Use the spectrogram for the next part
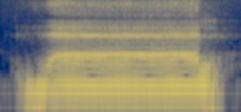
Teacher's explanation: দালের মাখরাজ হলো জিহ্বার আগা সামনের উপরের 2 দাঁতের আগার সঙ্গে লাগিয়ে উচ্চারিত হয়।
